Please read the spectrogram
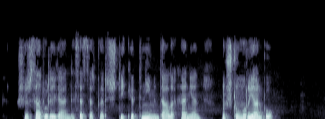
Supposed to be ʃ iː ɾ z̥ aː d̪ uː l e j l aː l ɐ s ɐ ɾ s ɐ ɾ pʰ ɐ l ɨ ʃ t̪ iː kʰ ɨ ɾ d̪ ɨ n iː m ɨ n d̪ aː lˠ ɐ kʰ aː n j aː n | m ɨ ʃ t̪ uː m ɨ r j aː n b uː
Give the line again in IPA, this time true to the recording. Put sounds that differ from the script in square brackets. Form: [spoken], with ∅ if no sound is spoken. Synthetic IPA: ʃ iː ɾ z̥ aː d̪ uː l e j l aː l ɐ s ɐ ɾ s ɐ ɾ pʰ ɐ [ɾ] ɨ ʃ t̪ iː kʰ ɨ ɾ d̪ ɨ n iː m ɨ n d̪ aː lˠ ɐ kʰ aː n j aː n | m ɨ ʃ t̪ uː m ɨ r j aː n b uː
